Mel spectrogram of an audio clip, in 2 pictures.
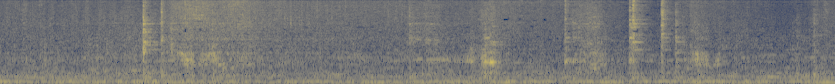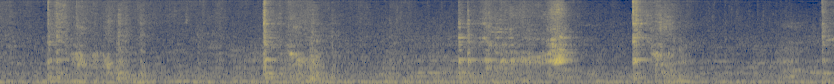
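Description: Marinated chicken pieces frying in hot oil and masala in a steel kadai, sizzling steadily while being stirred with a metal spatula that scrapes and knocks against the pan several times.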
